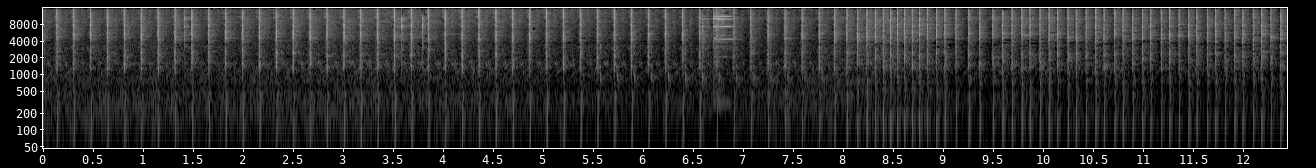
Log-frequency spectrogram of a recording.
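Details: Scroll compressor running dismantled on a table, fixed scroll not in place, not bolted down, kept at low speed: crisp even ticking about three a second, no grinding or knocking; running smoothly.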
